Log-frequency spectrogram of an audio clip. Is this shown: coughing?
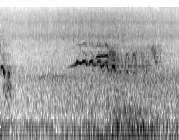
no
